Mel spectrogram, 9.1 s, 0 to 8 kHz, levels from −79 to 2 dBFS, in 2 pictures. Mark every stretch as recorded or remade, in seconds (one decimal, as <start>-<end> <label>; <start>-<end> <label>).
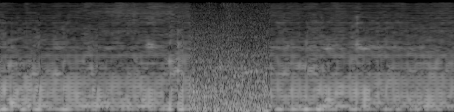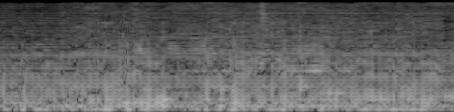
0.0-1.9 remade; 1.9-2.7 recorded; 2.7-9.1 remade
